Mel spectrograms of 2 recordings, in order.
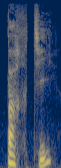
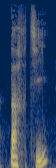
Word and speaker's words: partie: And then, when they're ending with ie, like here, okay, so basically you don't pronounce the e, okay, so it will be only the sound i, okay, for instance, la vie, life, okay, la partie, the part, okay, so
